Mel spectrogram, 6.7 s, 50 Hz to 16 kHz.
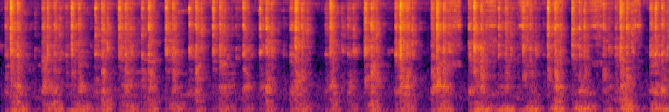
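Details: Freshly built V-twin with a cam, adjustable pushrods, aluminum intake, 5.3 injectors and Thunderx headers: a lumpy, loping idle with uneven pulses once or twice a second, steady and settled; normal idle.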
